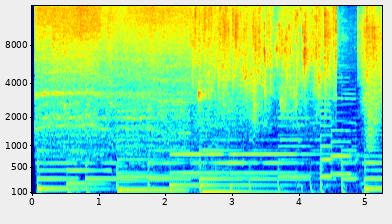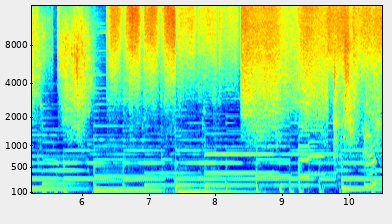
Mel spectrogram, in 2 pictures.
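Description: Background music with held chords over cleaning sounds on a tiled bathroom floor: a spin scrub brush rubbing the tiles, then, in the second half, water poured out of a bucket and sprayed from a shower head.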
